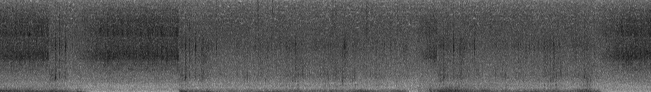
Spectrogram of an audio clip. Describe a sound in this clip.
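Bicycle tyres rumble over rough ground.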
